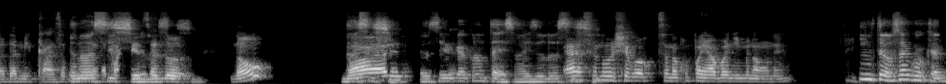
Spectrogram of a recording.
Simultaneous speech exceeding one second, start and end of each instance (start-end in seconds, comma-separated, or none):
0.7-2.0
